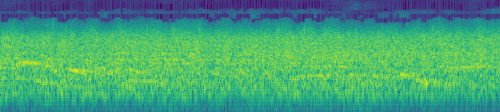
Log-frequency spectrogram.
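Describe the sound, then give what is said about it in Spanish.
Applause from an audience at a religious talk, a dense and steady wash of clapping that stays loud and even for the whole stretch, with no clear breaks or individual claps standing out. “Un aplauso, señor.”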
